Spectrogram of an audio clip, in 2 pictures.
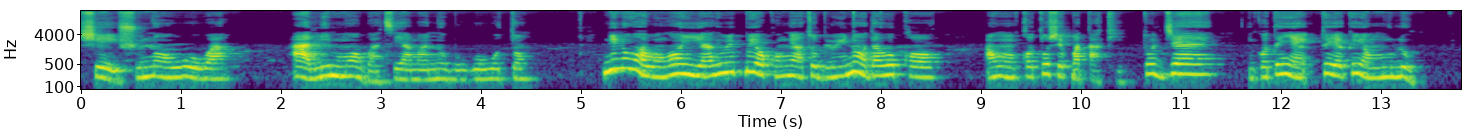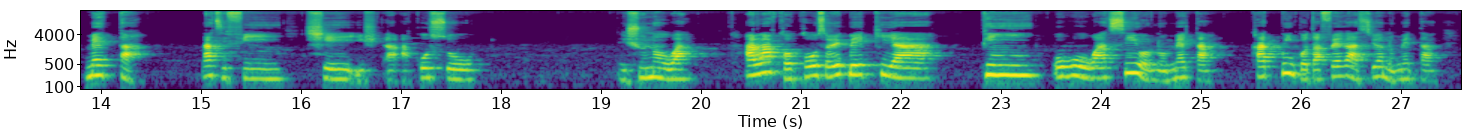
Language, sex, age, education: Yoruba, female, 15-29, tertiary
